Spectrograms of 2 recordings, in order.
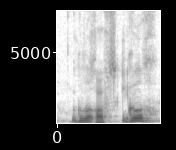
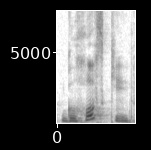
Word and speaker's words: Глуховский: хотя это был Глуховской, но... – Глуховский. – Глуховский, да. Извините, я почему-то путаю ударение, но диалоги настолько не соответствуют возрасту персонажей, то есть, ну, они молодые там.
